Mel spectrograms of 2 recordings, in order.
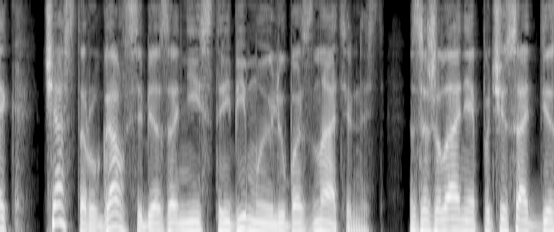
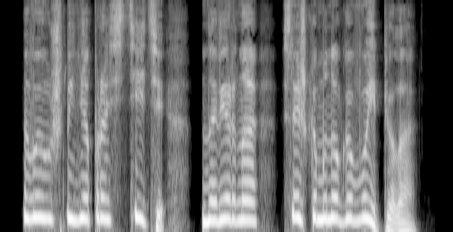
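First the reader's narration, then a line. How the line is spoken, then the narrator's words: Sobbing mumble. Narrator (Russian): Та всхлипнула и забормотала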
